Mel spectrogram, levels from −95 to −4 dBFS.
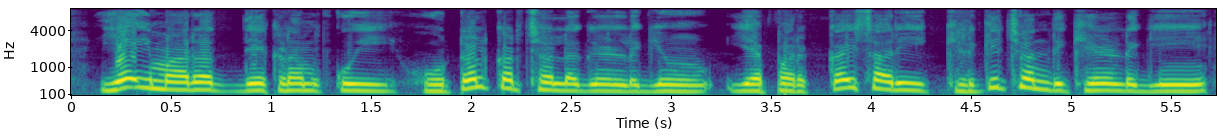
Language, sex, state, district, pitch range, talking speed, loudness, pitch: Hindi, male, Uttarakhand, Uttarkashi, 175-210 Hz, 180 wpm, -13 LUFS, 185 Hz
